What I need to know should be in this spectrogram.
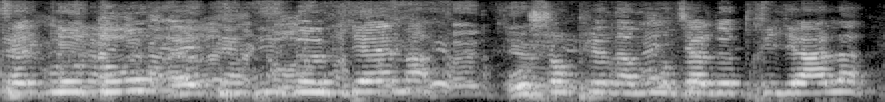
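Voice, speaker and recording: High-voiced man over a loud party crowd. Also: flat delivery, measured pace. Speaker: announcer of a birthday gift. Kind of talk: informal speech to party guests. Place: lively birthday gathering. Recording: distant mic amid loud party crowd.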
